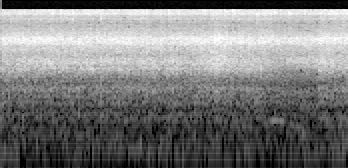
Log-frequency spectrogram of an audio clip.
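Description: Garlic, tomatoes and salt sautéing in a pan for chicken adobo give a steady, close, hissing sizzle that runs unbroken, with no talk over it.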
